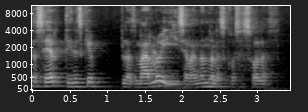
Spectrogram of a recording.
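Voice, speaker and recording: A man speaks at a moderate pace with fairly high pitch. There is audible room echo and noticeable background noise. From Mexico, rural ranch upbringing. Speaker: singer-songwriter. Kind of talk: casual chat.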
